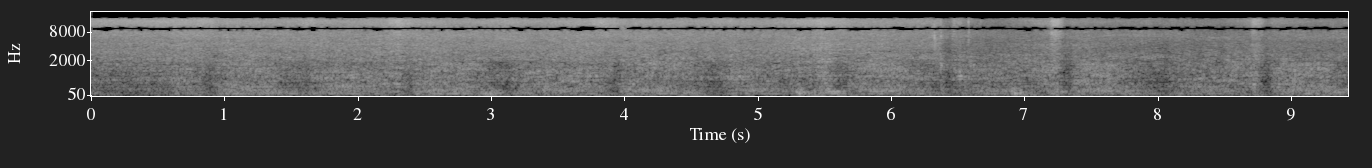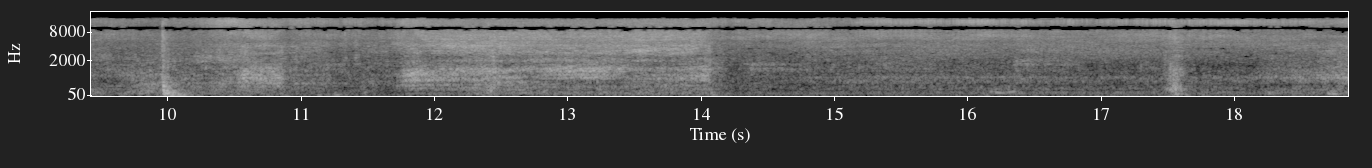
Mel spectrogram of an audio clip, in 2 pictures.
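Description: Carpet-cleaning extraction wand running over carpet: a steady rushing hiss of vacuum suction and spray. A sharp knock about ten seconds in, and a shorter one near the end.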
